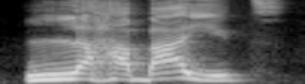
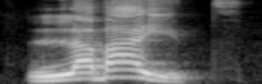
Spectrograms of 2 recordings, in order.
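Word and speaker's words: לבית: You don't say lahabayit, I'm going to the house. You go labayit, right?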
